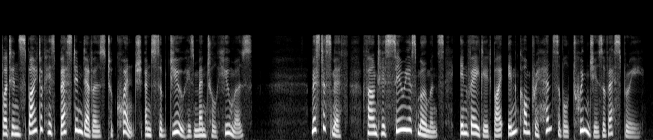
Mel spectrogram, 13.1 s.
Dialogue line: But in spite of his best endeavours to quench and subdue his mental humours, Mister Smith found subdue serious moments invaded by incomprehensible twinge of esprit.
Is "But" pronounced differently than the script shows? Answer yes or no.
no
